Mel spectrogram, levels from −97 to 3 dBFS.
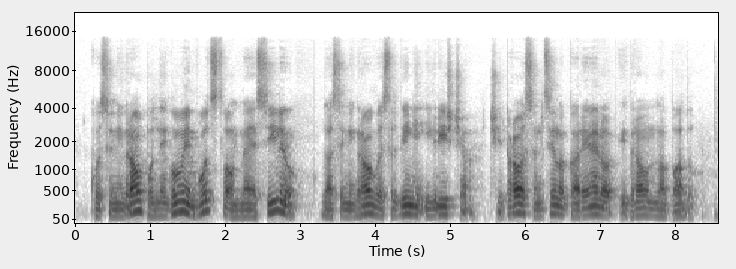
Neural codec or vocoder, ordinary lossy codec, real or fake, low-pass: codec, 32 kHz, 1.9 kbps, SNAC; none; fake; 14.4 kHz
